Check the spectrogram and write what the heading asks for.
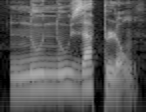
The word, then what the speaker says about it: appelons: Nous appelons. Okay, final s doesn't exist.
